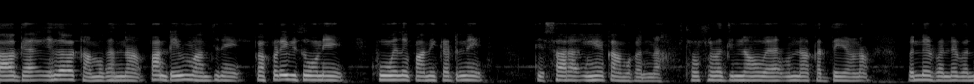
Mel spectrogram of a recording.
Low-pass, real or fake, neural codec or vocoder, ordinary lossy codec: 7.2 kHz; fake; codec, 44.1 kHz, 3.4 kbps, Pupu-Codec; none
